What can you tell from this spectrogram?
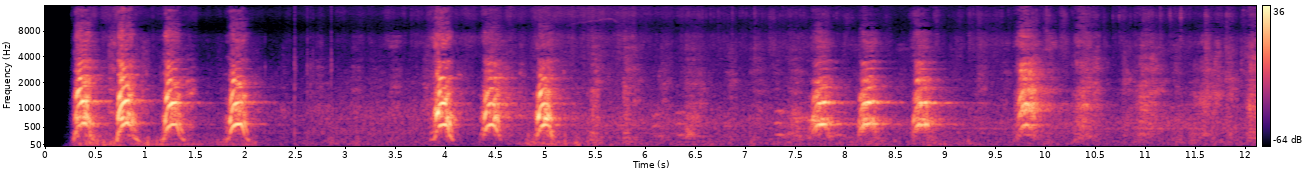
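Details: Dog barking in sharp, loud bursts: a quick run of four barks, a pause, three more, then another cluster of four and a few softer yaps, in a quiet room.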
